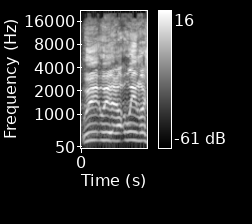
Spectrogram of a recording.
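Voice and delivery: ordinary delivery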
